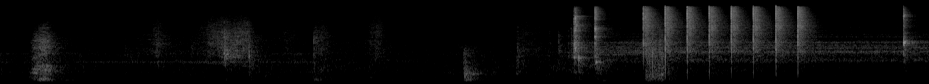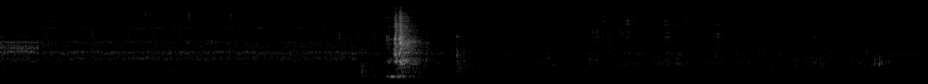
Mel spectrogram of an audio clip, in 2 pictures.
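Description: Soft knocks of a wooden kitchen cabinet being handled, then a gas hob's igniter clicking rapidly, about eight clicks in a second and a half, as the burner lights with a faint steady hiss. A single knock follows a few seconds later.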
